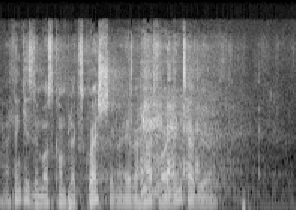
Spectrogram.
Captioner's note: laughs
